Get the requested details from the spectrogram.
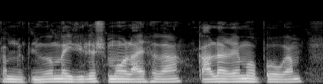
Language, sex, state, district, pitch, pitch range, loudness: Wancho, male, Arunachal Pradesh, Longding, 125 Hz, 120-130 Hz, -13 LUFS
